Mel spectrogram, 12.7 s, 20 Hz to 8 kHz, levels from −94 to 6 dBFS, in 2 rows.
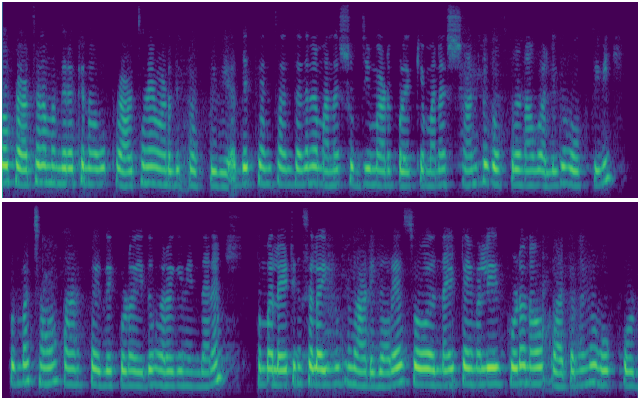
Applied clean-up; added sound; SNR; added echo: neural mask model DeepFilterNet 3.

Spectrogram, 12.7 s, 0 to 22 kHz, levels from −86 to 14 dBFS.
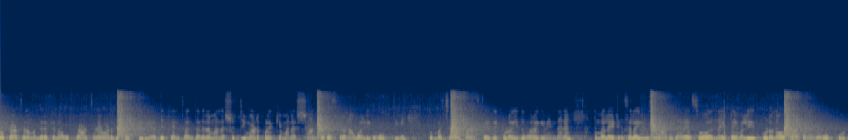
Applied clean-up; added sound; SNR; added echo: none; Sliding door; 12 dB; reverberation time 2.2 s.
